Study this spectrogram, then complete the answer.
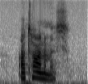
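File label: "autonomous", American English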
